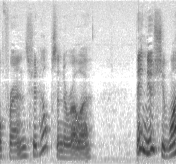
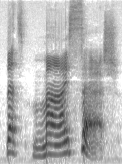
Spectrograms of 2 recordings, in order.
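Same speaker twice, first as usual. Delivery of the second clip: jealous stepsister; 4 semitones higher, 4 dB louder, much slower than usual. A narrator's reading.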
